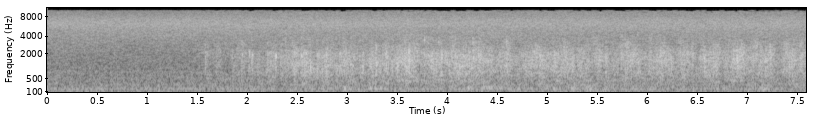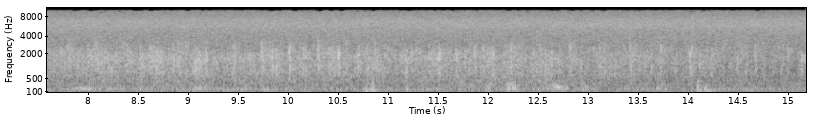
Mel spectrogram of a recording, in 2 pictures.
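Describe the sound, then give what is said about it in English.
A crowd breaks into sustained applause for Elaine Smitha, a dense, steady patter of many hands clapping that swells after a soft start and continues at an even loudness throughout, with no voices. “Give a large round of applause for Elaine Smitha and for the unseen guests in our lives that can't be with us.”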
